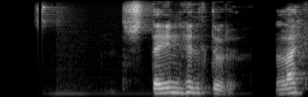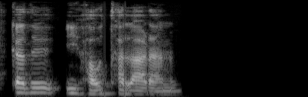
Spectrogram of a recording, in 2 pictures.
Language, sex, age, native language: Icelandic, male, 20-29, Icelandic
